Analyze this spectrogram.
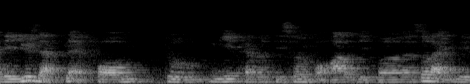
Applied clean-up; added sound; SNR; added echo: none; none; none; reverberation time 0.6 s.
